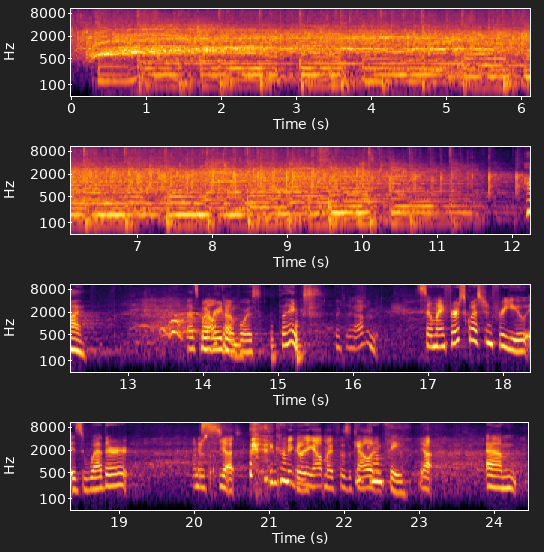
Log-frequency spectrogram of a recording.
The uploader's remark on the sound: Live from the Werk It Women's Podcast Festival at the Ace Hotel in downtown LA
